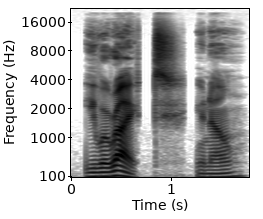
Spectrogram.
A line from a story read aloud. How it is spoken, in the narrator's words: she said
